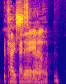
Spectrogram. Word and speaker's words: Caicedo: Is that how you say his name? – Caicedo.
